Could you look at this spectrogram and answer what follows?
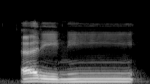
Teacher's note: را زبر کی وجہ سے پر پڑھا جائے گا، ربی ارینی، را زیر کی وجہ سے باریک پڑھا جائے گا، نی یا مدہ ہے، ایک الف کے برابر کھینچ کر پڑھیں گے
